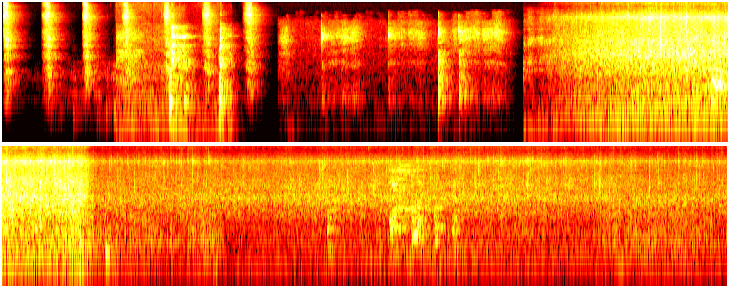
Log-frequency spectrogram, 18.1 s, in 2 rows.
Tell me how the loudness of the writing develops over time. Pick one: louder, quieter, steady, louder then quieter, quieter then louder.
quieter then louder.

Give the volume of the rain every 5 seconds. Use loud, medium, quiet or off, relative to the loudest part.
off, loud, medium, quiet.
